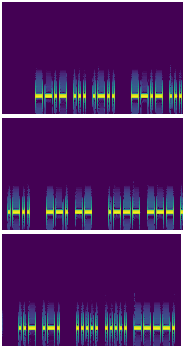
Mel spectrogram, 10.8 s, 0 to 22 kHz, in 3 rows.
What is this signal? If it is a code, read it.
Morse code, heard as a keyed tone, about 25 wpm, 650 Hz. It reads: QSL QSL GM JOE UR 559
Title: SOTA QSO Practice 25wpm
